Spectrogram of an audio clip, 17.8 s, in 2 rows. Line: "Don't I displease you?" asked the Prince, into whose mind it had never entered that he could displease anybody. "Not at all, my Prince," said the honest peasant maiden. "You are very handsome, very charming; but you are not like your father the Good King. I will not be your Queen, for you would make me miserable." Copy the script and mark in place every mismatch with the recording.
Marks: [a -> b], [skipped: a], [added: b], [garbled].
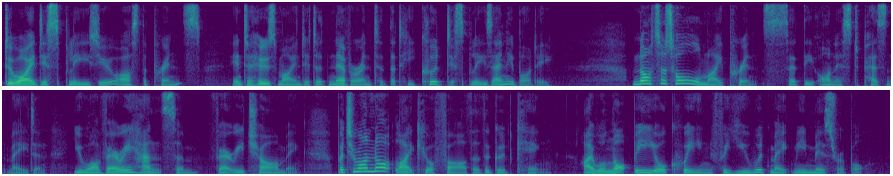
["Don't -> Do] I displease you?" asked the Prince, into whose mind it had never entered that he could displease anybody. "Not at all, my Prince," said the honest peasant maiden. "You are very handsome, very charming; but you are not like your father the Good King. I will not be your Queen, for you would make me miserable."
